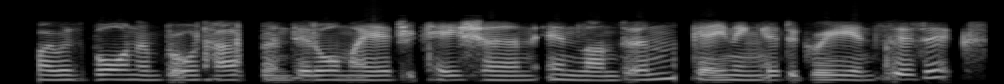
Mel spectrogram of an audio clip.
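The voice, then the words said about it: British English accent. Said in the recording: “from my accent, you can probably tell that I'm originally from the UK”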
